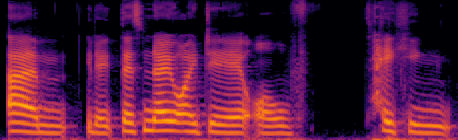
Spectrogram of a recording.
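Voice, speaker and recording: A woman's voice: medium pitch, fairly even intonation, slow pace, clear, resonant tone. A woman, speaking earnestly and emphatically as a guest in a conversational interview, often saying "you know". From Essex, England. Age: 20s.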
